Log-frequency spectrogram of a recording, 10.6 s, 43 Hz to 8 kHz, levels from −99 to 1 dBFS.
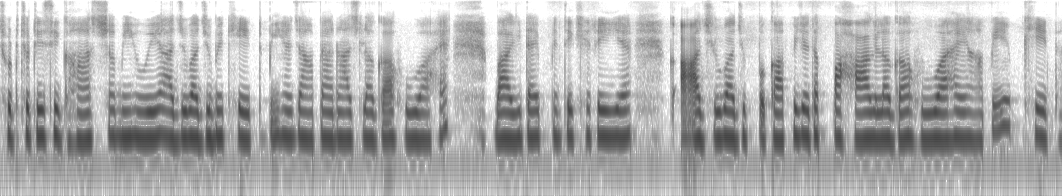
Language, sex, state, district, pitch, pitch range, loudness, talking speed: Hindi, female, Bihar, East Champaran, 205 Hz, 195-210 Hz, -34 LUFS, 195 wpm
